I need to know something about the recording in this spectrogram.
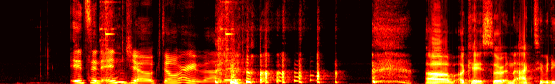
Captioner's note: laughs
